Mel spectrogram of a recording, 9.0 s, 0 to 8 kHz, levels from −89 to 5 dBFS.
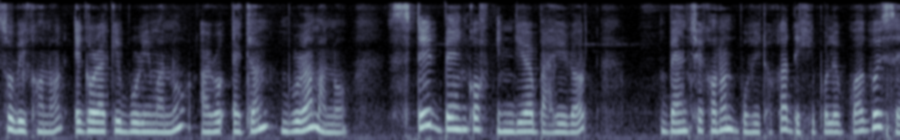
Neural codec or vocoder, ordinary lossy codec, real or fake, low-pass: none; AAC, 32 kbps; real; 7.2 kHz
